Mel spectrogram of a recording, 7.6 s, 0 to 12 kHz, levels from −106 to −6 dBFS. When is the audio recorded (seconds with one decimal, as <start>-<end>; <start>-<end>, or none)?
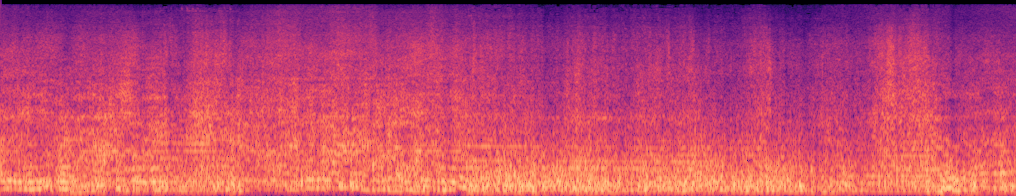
1.2-1.8; 3.5-7.0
